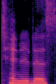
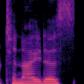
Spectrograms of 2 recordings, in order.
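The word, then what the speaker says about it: tinnitus: had some issues with tenus or tenius however you want to pronounce it ringing in my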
